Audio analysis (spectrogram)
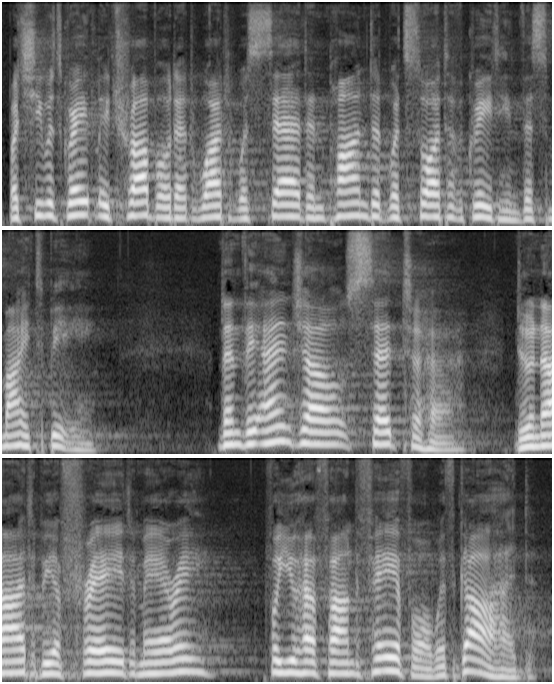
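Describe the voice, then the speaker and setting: Slow priest reading in cathedral echo. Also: male voice, fairly high pitch, darkish tone. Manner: slow, measured proclamation. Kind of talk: liturgical Gospel reading. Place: large church. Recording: long church reverb.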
